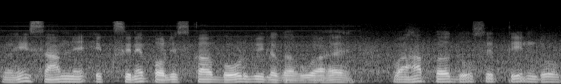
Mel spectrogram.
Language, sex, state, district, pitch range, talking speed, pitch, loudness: Hindi, male, Chandigarh, Chandigarh, 110-125 Hz, 170 wpm, 115 Hz, -17 LUFS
